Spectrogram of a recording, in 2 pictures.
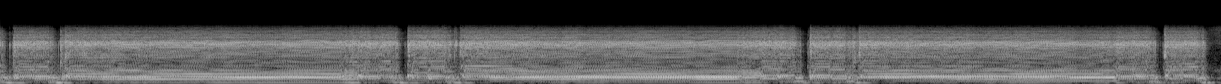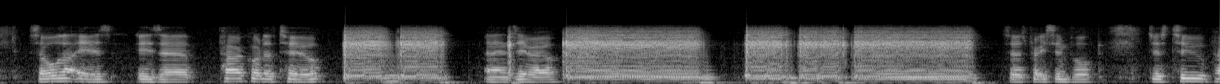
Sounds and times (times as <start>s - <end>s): Music: 0.0s - 12.2s, 15.6s - 16.8s, 17.8s - 22.1s.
